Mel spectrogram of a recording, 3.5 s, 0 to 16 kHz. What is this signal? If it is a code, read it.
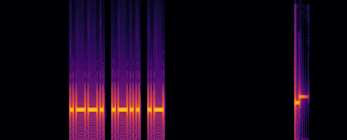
Morse code, heard as a keyed tone, about 42 wpm, 690 Hz. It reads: PLA
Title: Top Three Letter Combinations in Words 40wpm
